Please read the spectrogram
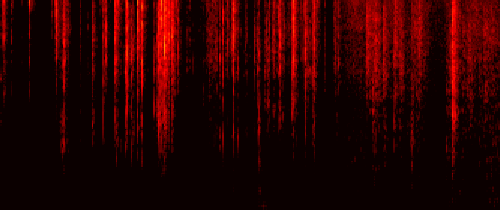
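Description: Near silence broken by faint, scattered clicks and crinkles of small handling noises, as a small lidded jar is set down on a plastic cutting mat.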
